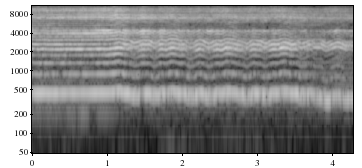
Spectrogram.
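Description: A woman's singing voice holding one long note alone, steady at first, then with a wide, even vibrato from about a second in, and dipping slightly in pitch near the end.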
